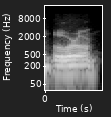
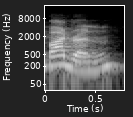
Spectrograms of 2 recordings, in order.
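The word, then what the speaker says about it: bodhrán: go that is a boron um but you're not pronouncing the d i don't said badron yeah um that's gaelic so it isn't pronounced the way it's spelled uh all right it's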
